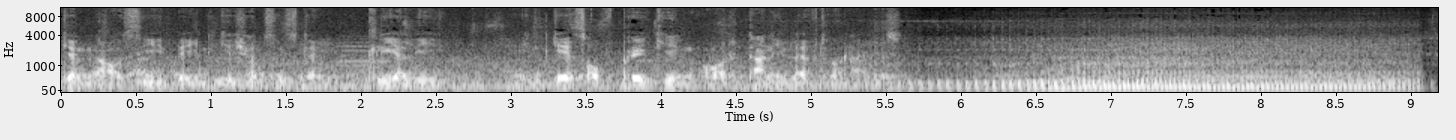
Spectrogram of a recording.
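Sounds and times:
speech: 0:00.0 - 0:05.8
light motorcycle engine riding laps: 0:03.8 - 0:09.1.

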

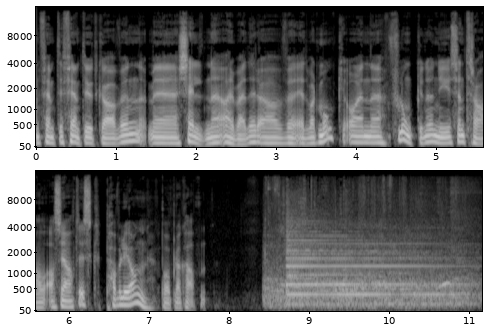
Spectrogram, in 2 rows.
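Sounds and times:
speech: 0:00.0 - 0:07.8
large church bell striking: 0:08.4 - 0:11.1
crowd murmur in a busy open square: 0:09.4 - 0:11.1.

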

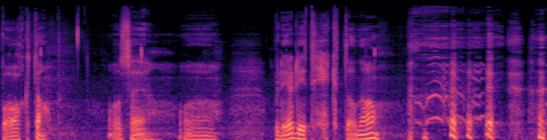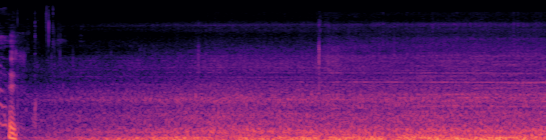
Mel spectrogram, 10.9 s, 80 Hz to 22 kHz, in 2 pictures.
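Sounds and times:
speech: 0:00.0 - 0:05.9
laughter: 0:04.1 - 0:05.8
airplane engine drone heard from inside the aircraft in flight over Norway: 0:05.3 - 0:10.9.

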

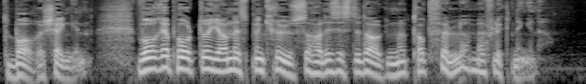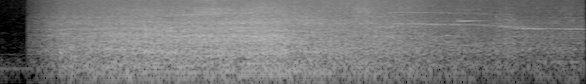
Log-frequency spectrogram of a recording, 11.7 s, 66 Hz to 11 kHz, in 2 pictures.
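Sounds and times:
speech: 0:00.1 - 0:05.5
faint high whine: 0:06.2 - 0:11.7
large bus rumbling past at a bus station in Subotica: 0:06.2 - 0:11.7.

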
